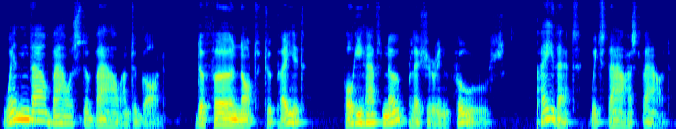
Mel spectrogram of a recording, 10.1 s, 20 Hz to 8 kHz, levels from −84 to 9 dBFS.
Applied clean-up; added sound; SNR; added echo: none; none; none; none.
